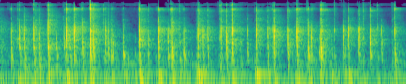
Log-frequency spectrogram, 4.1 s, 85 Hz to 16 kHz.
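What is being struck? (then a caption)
Mechanical keyboard with plastic keycaps. Both hands type continuously on a white full-size Keydous NJ80 mechanical keyboard with a steel plate, foam dampening and cream Cherry-profile PBT plastic keycaps, fingertips pressing and tapping the keys. A rapid, uneven stream of short, crisp clacks is heard, each with a bright top and a soft low thock that dies away almost instantly.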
